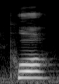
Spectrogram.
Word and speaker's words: 坡: 坡 it sounds like the letter P in the word pat, but it is aspirated,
